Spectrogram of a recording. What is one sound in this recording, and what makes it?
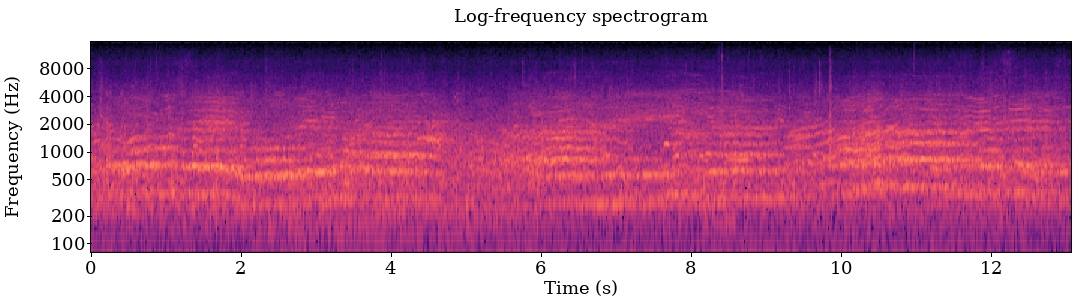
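A crowd of men and women sings a slow hymn together outdoors.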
